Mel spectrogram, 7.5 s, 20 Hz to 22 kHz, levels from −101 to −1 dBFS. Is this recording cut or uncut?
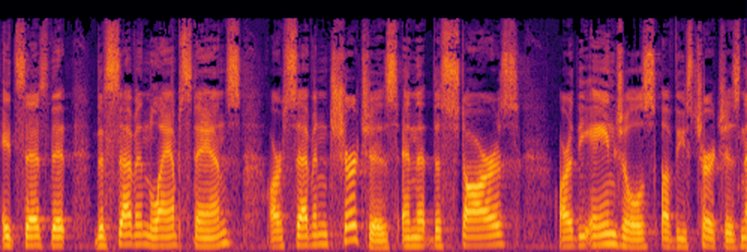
uncut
